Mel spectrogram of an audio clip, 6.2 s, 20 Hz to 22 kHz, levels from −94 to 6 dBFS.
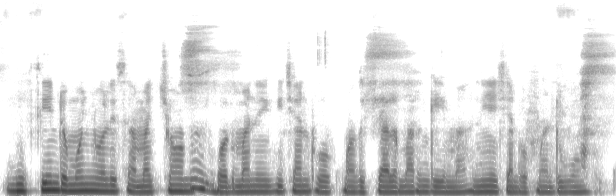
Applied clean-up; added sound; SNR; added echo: neural mask model Resemble Enhance denoiser.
